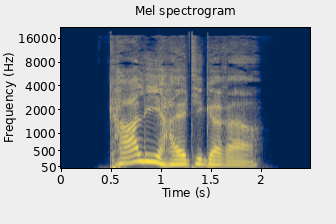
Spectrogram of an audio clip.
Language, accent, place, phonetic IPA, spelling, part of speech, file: German, Germany, Berlin, [ˈkaːliˌhaltɪɡəʁɐ], kalihaltigerer, adjective, De-kalihaltigerer.ogg
- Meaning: inflection of kalihaltig: 1. strong/mixed nominative masculine singular comparative degree 2. strong genitive/dative feminine singular comparative degree 3. strong genitive plural comparative degree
